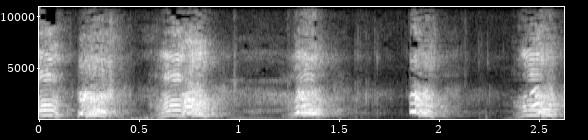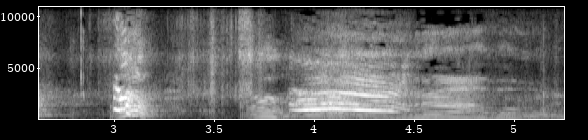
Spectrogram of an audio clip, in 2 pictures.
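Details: Belgian Malinois Marley barks six times in bite work training, sharp and harmonic with uneven spacing, then a man speaks Greek praising and instructing over the end.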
